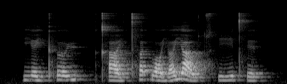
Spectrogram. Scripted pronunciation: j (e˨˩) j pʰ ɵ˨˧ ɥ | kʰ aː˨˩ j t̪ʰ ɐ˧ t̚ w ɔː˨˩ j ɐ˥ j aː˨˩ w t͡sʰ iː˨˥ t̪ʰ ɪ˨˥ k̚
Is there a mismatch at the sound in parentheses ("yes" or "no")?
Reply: no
